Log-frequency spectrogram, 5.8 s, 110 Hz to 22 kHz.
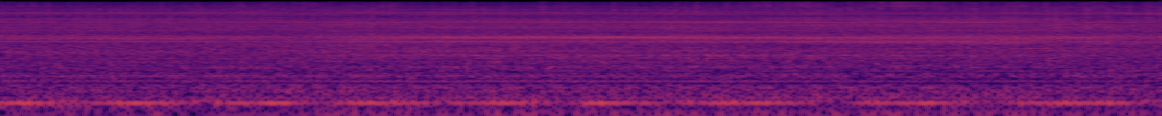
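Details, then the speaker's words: Beko WX842430W front-loader, possibly 2017, on spin cycle: constant high-speed whoosh with steady low motor tone, no banging, scraping or wobble; normal spin cycle. "then you've got a cycle indicator lights set here we're on spin because it's a spin cycle"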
